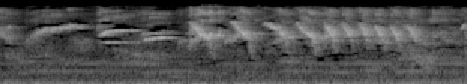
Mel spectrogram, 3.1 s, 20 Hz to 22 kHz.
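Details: Captive big-bodied YS FOI or F1 YS canary singing: gliding whistles lead into a quick, even trill of high clipped notes, about four per second.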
